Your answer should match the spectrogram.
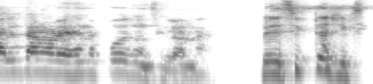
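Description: Speech only: a person talking, with a short pause about one and a half seconds in.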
